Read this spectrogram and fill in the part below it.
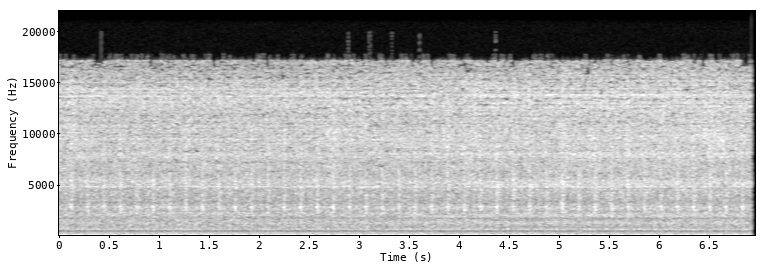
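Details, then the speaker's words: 2010 GMC Sierra with 2000 miles, cold start: even idle with steady tapping about three per second, owner wondered about piston slap; tapping persists past 4 minutes and stops at 5 minutes 42 seconds as the engine warms. "Still tapping at 4 minutes. Tapping finally stopped at 5 minutes and 42 seconds."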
